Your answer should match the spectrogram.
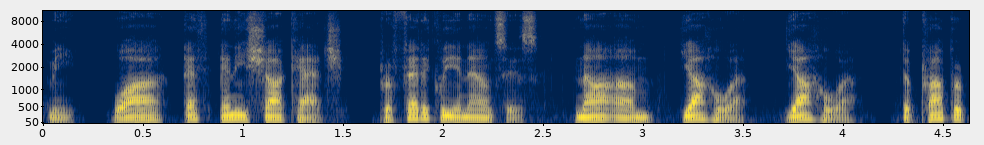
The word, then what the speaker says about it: Yahowah: 20 And she ignored and then forgot me, Eni Shakach, prophetically announces, Yahowah, the proper pronunciation of YYV2C1, our Eloah, God as directed in his Towrah, teaching regarding his Hayah, existence and our Shalom WM, restoration.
